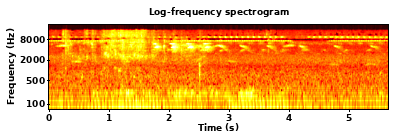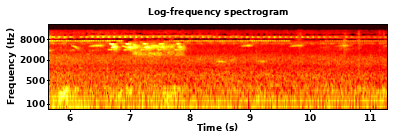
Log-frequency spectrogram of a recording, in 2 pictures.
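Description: A small bird calling over and over, short high chirps that fall in pitch, about two a second, fading out near the end, over a steady low rumble.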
